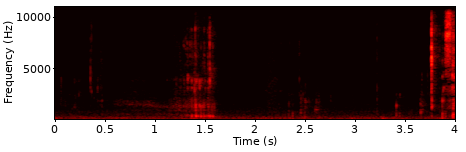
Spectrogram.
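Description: One short, faint slurping sip from a mug, about a second and a half in, with a few tiny clicks around it.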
